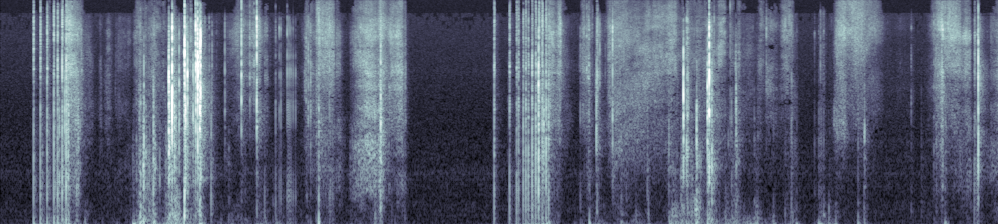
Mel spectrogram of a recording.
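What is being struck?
Thin glossy paper catalog pages.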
